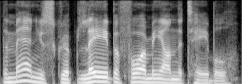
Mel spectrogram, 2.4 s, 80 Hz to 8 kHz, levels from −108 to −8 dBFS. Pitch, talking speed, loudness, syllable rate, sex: 135 Hz, 200 wpm, -16 LUFS, 5.4 syllables/s, male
